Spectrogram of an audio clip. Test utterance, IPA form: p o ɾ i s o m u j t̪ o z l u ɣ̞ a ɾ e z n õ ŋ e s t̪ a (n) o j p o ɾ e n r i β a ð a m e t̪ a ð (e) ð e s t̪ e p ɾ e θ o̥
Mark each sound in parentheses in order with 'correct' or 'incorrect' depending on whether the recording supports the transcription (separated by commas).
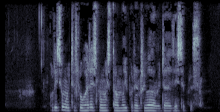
incorrect, correct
